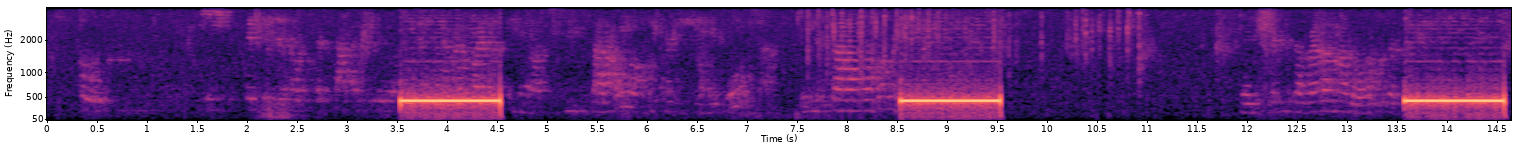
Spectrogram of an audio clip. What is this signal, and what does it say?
Ringback tone (Europe, 425 Hz), with speech.
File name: out- -2007- - - .6948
